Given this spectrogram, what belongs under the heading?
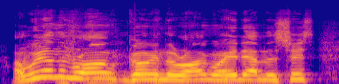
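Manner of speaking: high, loud panicked questions. Retold or imitated. Scared passenger asking the Uber driver, high loud panic. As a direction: blurt it out in rising panic. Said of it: "I immediately start freaking out".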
